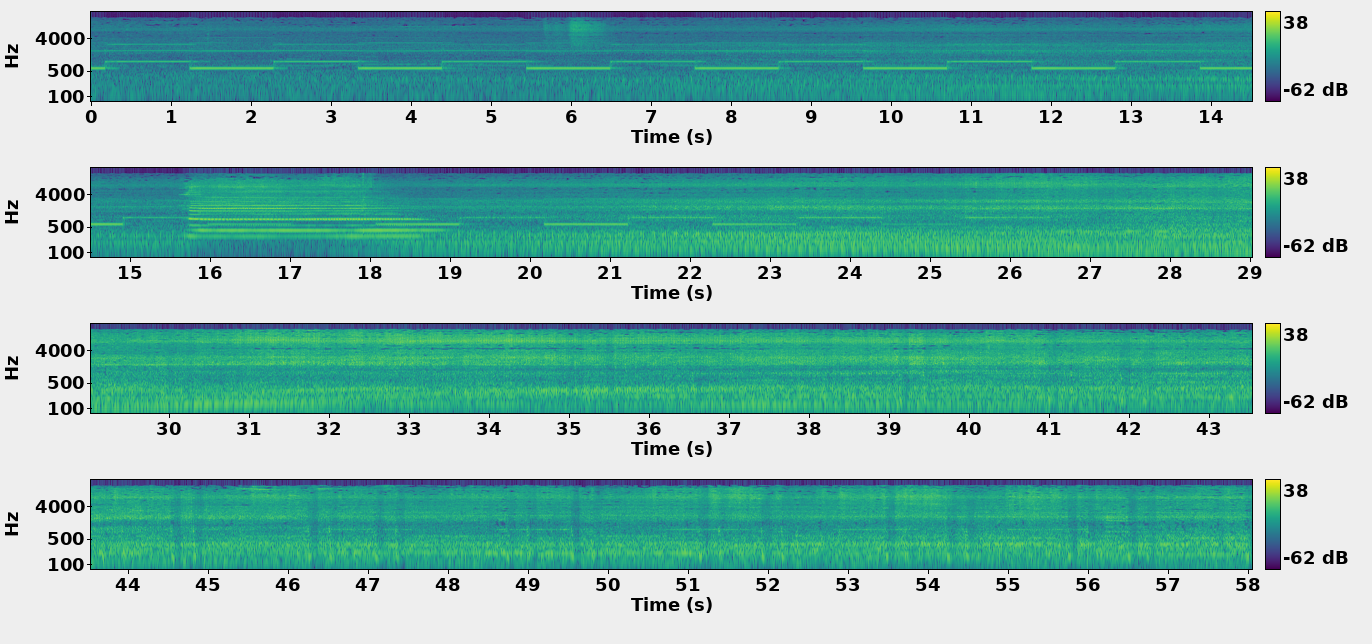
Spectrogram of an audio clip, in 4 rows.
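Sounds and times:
level crossing warning tones: 0:00.0 - 0:46.4
diesel train engine running: 0:04.8 - 0:58.0
locomotive horn blast: 0:05.7 - 0:06.4, 0:15.6 - 0:19.3, 0:56.0 - 0:57.0
train wheels rolling on rails: 0:15.0 - 0:58.0.

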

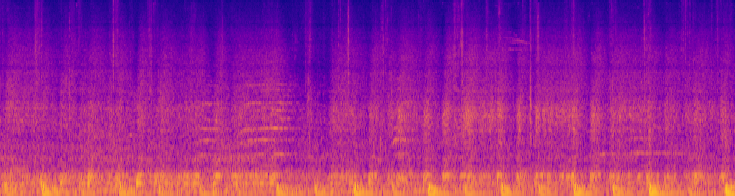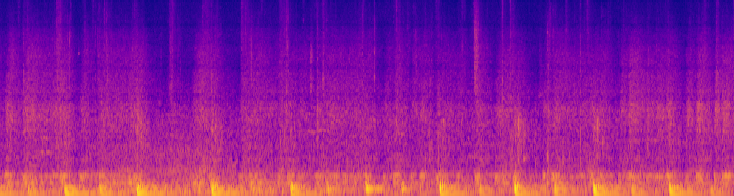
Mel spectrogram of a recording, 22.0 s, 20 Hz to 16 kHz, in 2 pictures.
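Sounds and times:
bass drum beating: 0:00.0 - 0:22.0
military marching band: 0:00.0 - 0:22.0.

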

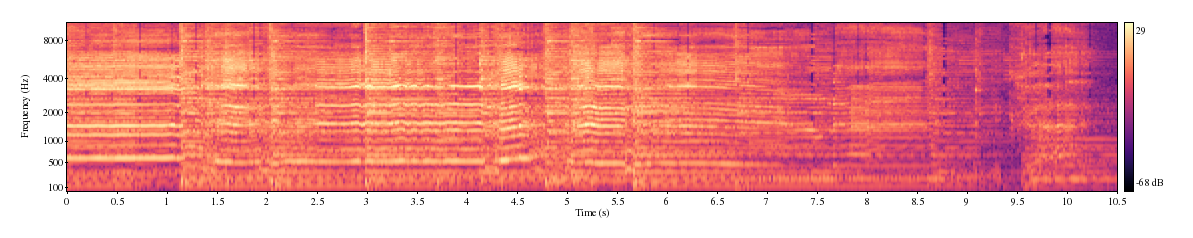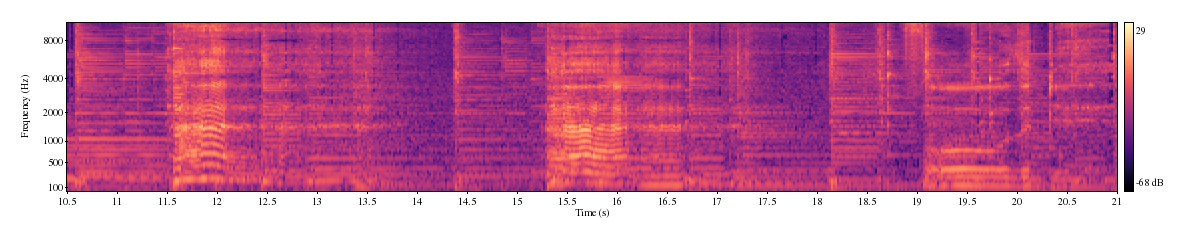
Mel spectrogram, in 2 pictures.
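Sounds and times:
man singing long note: 0:00.0 - 0:10.4
strummed acoustic guitar: 0:00.0 - 0:21.0.

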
